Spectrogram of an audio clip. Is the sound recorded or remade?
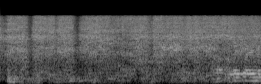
recorded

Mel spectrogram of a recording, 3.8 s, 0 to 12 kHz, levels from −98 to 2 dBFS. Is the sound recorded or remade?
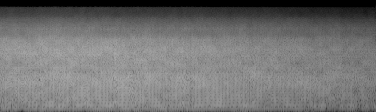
remade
